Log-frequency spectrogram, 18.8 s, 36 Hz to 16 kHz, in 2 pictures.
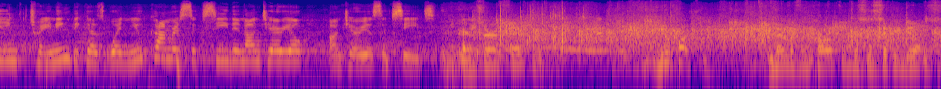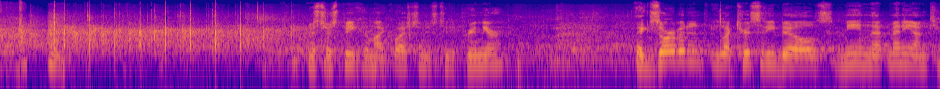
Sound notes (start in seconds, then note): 9.4 applause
